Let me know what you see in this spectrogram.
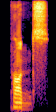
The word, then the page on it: ponce: British English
